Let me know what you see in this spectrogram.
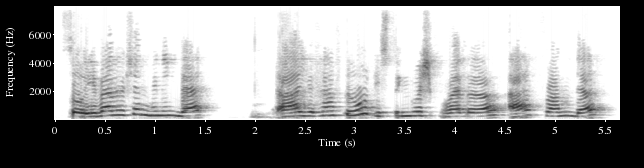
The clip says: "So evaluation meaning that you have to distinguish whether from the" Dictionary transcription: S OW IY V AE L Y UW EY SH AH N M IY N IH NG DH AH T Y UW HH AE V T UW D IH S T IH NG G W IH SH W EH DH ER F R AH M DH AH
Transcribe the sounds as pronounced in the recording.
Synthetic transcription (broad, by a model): S OW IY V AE L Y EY SH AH N M IY N IH NG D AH T Y UW HH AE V T UW D IH S T IH NG G W IH SH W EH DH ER F R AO M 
